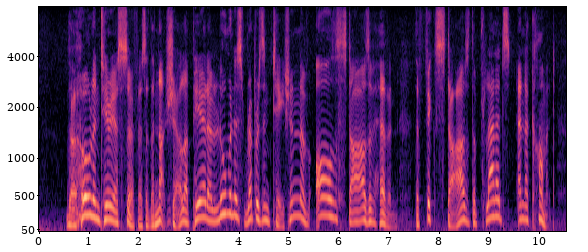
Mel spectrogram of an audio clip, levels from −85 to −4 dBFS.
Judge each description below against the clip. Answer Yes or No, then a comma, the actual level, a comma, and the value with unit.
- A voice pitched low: No, medium, 170 Hz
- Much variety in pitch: Yes, wide, 6.9 semitones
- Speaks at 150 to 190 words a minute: No, average, 140 wpm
